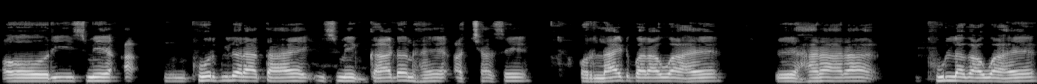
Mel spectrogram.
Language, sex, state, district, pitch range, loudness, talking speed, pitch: Hindi, male, Uttar Pradesh, Ghazipur, 155-165 Hz, -15 LUFS, 145 wpm, 160 Hz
